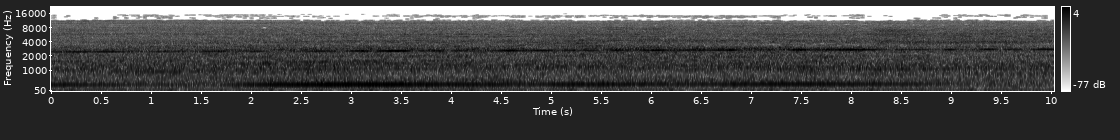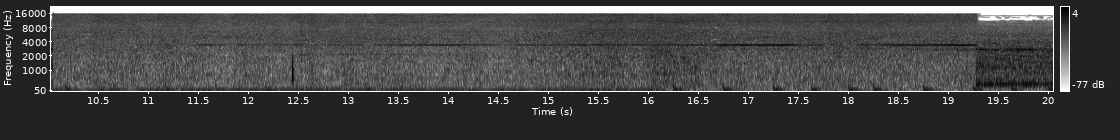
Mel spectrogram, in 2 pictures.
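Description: Tesvor M1 robot vacuum cleaner running in its cleaning mode: a steady fan hum with a high whine as it drives over floorboards. About halfway through, the sound changes abruptly to a different whine and hiss.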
